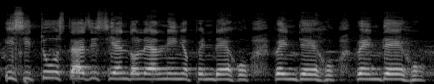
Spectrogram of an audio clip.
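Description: A woman voicing a female school psychologist who lectures slowly and softly. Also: a little high, steady tone, a little hiss or hum, natural voice. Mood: lecturing. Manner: slow, measured, soft-spoken, preachy.

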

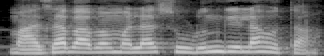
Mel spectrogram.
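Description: A woman's voice: on the high side, fairly even intonation, moderate pace, darkish tone, faint music behind, natural voice. A woman voicing a young woman who tenderly confides her grief over her late father, in a storybook reading. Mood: grieving. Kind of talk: storybook dialogue.

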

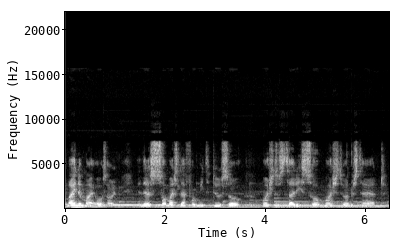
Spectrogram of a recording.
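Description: A man reading aloud the lines of a woman scientist exploring an alien ocean, slow and earnest, with halting restarts. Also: on the high side, little pitch movement, natural voice. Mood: reflective. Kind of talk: reading game dialogue aloud. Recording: dull lo-fi audio with game music.

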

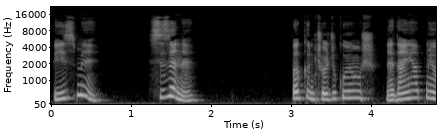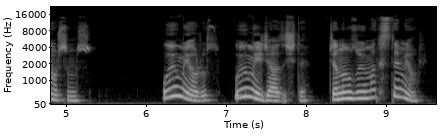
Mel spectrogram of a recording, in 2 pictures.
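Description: A woman's voice: sits high, expressive, takes it slowly, pauses often, darkish tone. Give me a brusque young man snapping out orders, as a woman storyteller puts him on. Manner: snapping, gruff outbursts.

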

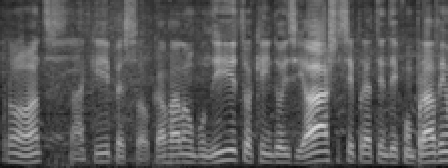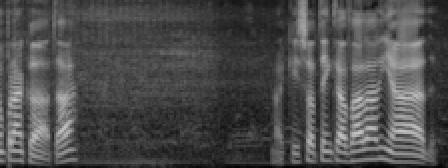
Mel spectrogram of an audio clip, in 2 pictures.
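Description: A man's voice: mid-range voice, moderate pace. A man hosting casual street interviews at an outdoor livestock fair. He talks in a chatty, upbeat way and speaks straight to his viewers. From Sergipe, Brazil. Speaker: host of a rural culture channel. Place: outdoor dirt fairground with animals. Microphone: handheld mic, phone camera.

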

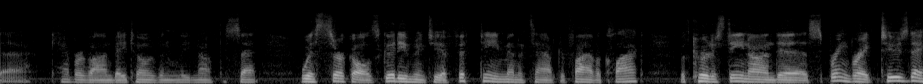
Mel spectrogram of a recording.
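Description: Heard on a rough 1980s college radio aircheck tape, a young adult American student DJ chats in the studio and introduces music with a wry, casual air. His voice is lowish and dark.

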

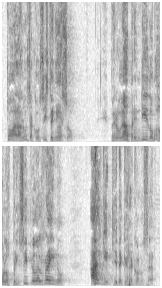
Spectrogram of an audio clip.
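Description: High-voiced animated male preacher. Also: brisk, gravelly, slightly rough. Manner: animated, calls out to the congregation, asks rhetorical questions; humorous, laughs often. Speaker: pastor. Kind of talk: preaching sermon to a congregation.

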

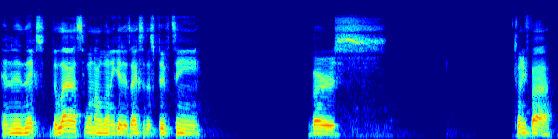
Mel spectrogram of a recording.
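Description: A man reading Bible verses aloud and explaining them in a casual, slangy, excited way, often repeating words and calling the listener "man". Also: fairly low pitch, slow pace, pauses often, dull audio. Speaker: bible teacher. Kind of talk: casual scripture reading and commentary.

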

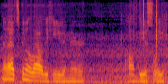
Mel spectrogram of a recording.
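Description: A young man vlogs himself cooking on a camp stove inside a parked car, rambling and joking at his own expense in an offhand, self-mocking way, like a casual how-to. His voice is mid-range and animated with some vocal fry, at a normal speed. The phone sits close by, and the sizzling stove makes the background noisy.

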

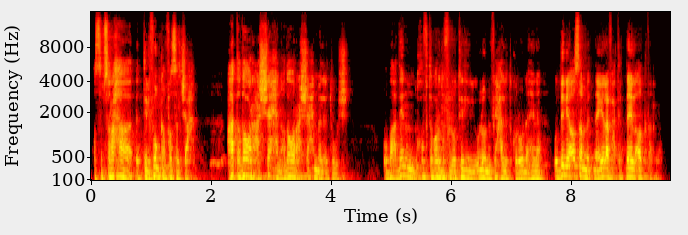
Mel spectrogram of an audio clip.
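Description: An actor as an easygoing Egyptian suitor who jokes and rattles off long, rambling excuses very fast in a mid-range voice. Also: male voice, mid-range voice, slight background noise, close to an everyday voice. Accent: Egyptian Arabic. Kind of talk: TV sitcom acting.

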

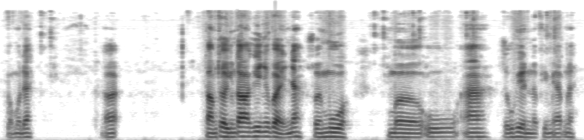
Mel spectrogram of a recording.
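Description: A man narrating a screen-recorded typing tutorial, patiently spelling out letters one by one with many fillers. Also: mid-range voice.

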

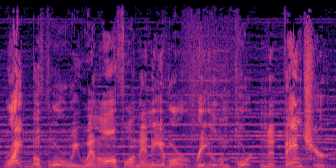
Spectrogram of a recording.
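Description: An actor voicing a good-natured, bumbling cartoon dog with a folksy, earnest manner in a video game. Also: male voice, fairly high pitch, very animated, fairly quick. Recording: game cutscene with music behind.

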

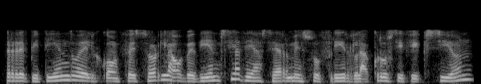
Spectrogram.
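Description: A man reads a devotional text in a measured, reverent manner, announcing numbered entries and dates. His voice sits a little high. The recording is dull and lo-fi, with a close, dry sound and no echo. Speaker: reader. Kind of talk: devotional book reading.

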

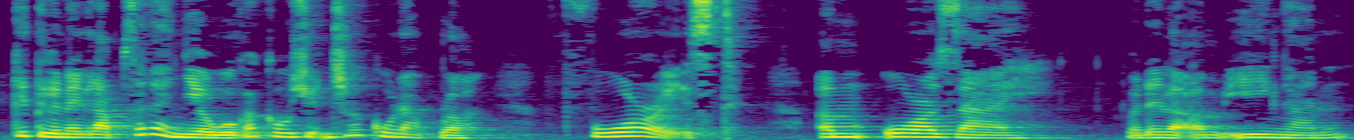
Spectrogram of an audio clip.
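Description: A woman teacher with a Vietnamese accent, reading a picture book aloud slowly and coaching pronunciation, with soft whispered repeats. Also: fairly low pitch, expressive. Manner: slow, drawn-out reading with soft whispered echoes. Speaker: English teacher.

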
